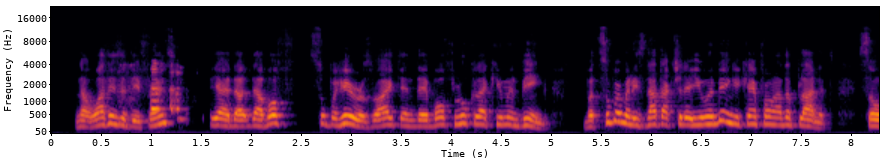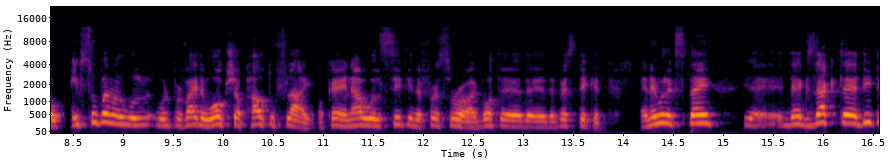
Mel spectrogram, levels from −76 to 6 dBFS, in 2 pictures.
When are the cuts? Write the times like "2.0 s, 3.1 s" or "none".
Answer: 1.5 s, 8.4 s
